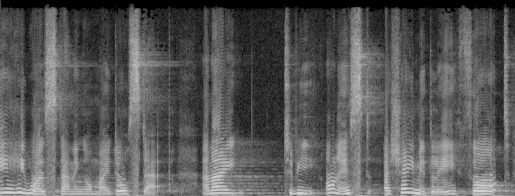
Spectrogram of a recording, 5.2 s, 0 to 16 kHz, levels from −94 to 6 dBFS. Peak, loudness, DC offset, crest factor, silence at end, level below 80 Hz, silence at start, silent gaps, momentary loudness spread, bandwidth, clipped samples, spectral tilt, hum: 0 dBFS; -16 LUFS; under 0.1%; 16 dB; 0 s; -42 dBFS; 0 s; none; 10 LU; 16 kHz; under 0.1%; -2.5 dB/octave; none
